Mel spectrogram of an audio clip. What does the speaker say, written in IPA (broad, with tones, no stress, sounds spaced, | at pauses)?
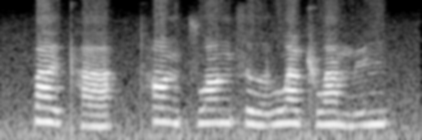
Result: p a˥˨ ɪ̯ t̪ʰ ä˨˦ | t̪ʰ ɑ˥˨ ŋ t͡s w ɑ˦ ŋ s ɹ̩˨˦ l w ä˥˨ ʈ͡ʂ w ä˥˨ m y˦ n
